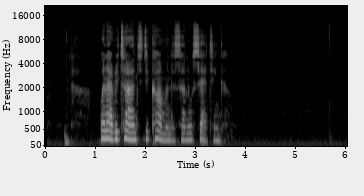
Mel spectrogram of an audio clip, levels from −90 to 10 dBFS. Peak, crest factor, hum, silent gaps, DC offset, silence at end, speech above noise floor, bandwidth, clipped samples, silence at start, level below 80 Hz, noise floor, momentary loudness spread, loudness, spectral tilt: -20 dBFS; 20 dB; none; none; under 0.1%; 2.45 s; 41 dB; 14 kHz; under 0.1%; 0.4 s; -74 dBFS; -78 dBFS; 23 LU; -36 LUFS; -3.5 dB/octave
